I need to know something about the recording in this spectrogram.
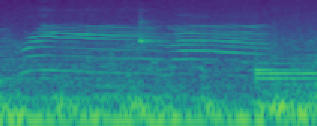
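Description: A woman's two long, high vocal exclamations, each falling in pitch, over electronic dance music with a steady bass beat.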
